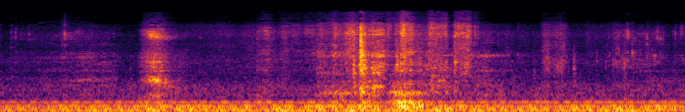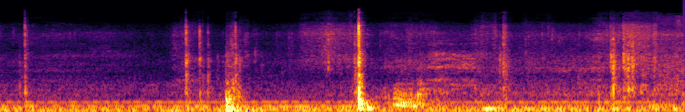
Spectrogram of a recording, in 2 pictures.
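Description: Police SUV engine idling with a steady low hum, heard inside the cabin, with two sharp clicks about four and a half and five seconds in.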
